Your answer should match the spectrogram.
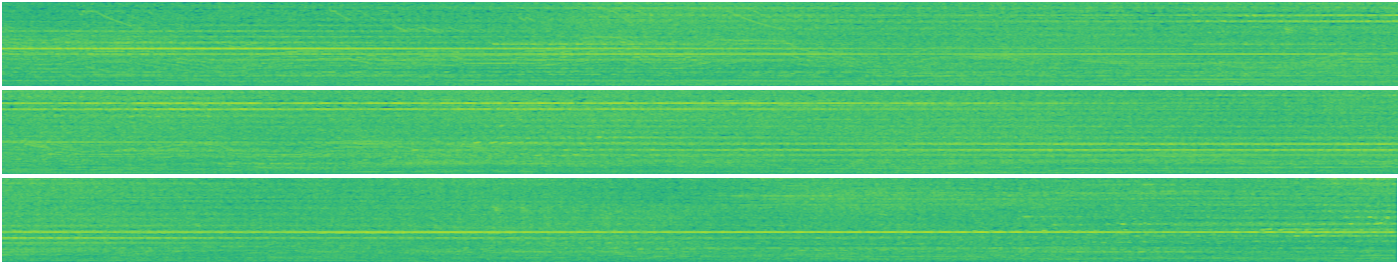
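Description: Experimental synthesizer drone music: a dense, steady layer of many held tones, some of them shrill, over a noisy wash. The layers shift slowly, and a high held tone comes to the fore past the middle.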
